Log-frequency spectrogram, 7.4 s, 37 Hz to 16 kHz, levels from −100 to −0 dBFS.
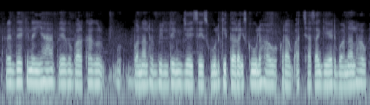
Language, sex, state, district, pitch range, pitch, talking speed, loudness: Bajjika, male, Bihar, Vaishali, 125-135 Hz, 130 Hz, 185 wpm, -24 LUFS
